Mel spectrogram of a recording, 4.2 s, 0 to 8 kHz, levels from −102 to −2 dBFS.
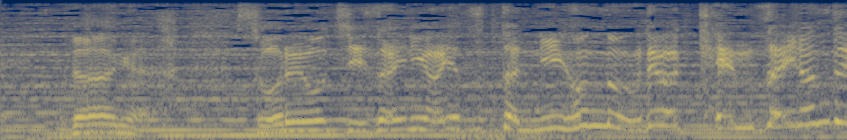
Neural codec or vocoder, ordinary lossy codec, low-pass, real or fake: none; none; 7.2 kHz; real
